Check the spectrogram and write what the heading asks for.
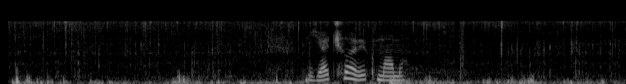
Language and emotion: Russian, neutral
